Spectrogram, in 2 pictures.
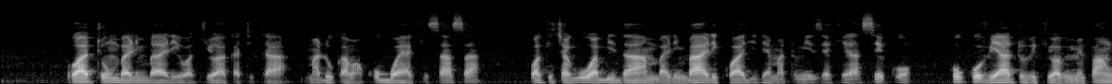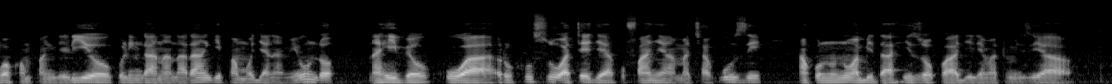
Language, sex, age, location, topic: Swahili, male, 18-24, Dar es Salaam, finance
